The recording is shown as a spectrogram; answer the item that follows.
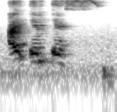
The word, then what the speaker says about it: ils: and they're all men, you use il, I-L-S. When it's a group of men and they are all men, I'll use Yes. ils. Il, I-L-S.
